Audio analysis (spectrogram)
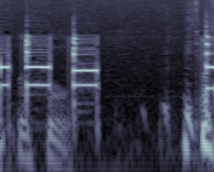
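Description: A phone number is dialed live on Don Geronimo and Mike O'Mara's national radio show: several quick touch-tone beeps, each a steady two-pitch tone, in a fast irregular run, followed by faint low murmuring and a brief louder voice-like sound at the end.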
